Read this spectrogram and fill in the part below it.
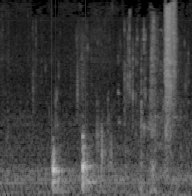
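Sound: drinking water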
